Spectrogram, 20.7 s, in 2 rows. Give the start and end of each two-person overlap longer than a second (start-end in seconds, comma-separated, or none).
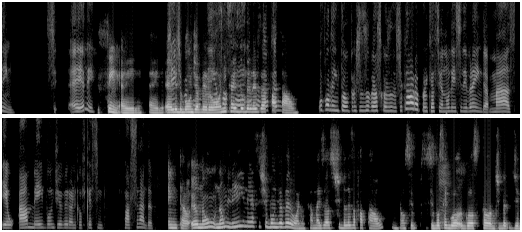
3.3-5.6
